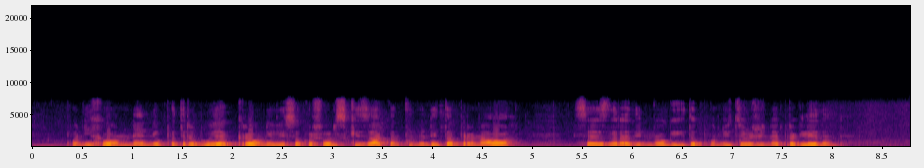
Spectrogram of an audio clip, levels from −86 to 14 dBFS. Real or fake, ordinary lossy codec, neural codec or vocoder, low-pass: real; none; none; none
